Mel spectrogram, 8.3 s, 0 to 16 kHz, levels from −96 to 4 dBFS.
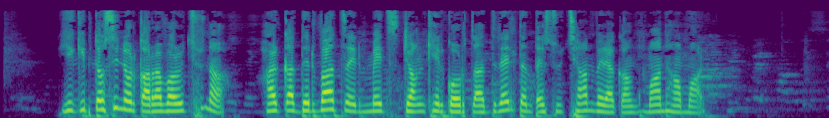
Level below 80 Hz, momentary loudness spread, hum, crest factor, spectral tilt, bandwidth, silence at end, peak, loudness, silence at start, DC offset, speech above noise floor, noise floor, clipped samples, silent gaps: -40 dBFS; 10 LU; none; 16 dB; -4.5 dB/octave; 11.5 kHz; 1.25 s; 0 dBFS; -16 LUFS; 0.6 s; under 0.1%; 50 dB; -65 dBFS; under 0.1%; none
